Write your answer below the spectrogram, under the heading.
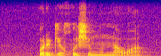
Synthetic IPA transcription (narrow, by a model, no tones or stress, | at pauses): ʊɾɪkʼɪk͡xʊʃimʊn̩na̰wa̰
